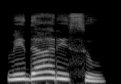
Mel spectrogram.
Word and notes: ವಿದಾರಿಸು: vidārisu

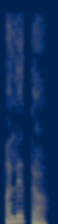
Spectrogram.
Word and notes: ಅಲತೆ: alate

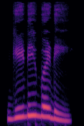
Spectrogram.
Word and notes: ಗಡಬಡ: kannada; gaḍabaḍa

